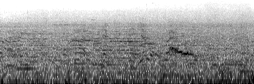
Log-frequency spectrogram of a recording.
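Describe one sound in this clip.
A crowd of people chatters nearby outdoors.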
